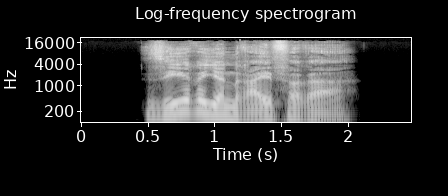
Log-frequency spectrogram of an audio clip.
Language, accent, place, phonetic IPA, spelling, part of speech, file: German, Germany, Berlin, [ˈzeːʁiənˌʁaɪ̯fəʁɐ], serienreiferer, adjective, De-serienreiferer.ogg
- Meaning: inflection of serienreif: 1. strong/mixed nominative masculine singular comparative degree 2. strong genitive/dative feminine singular comparative degree 3. strong genitive plural comparative degree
